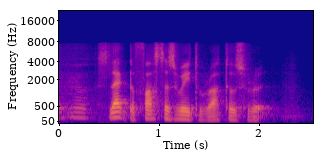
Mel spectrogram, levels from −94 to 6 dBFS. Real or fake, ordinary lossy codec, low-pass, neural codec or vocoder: fake; none; none; codec, 16 kHz, about 1 kbps, DyCAST, with the encoder's durations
